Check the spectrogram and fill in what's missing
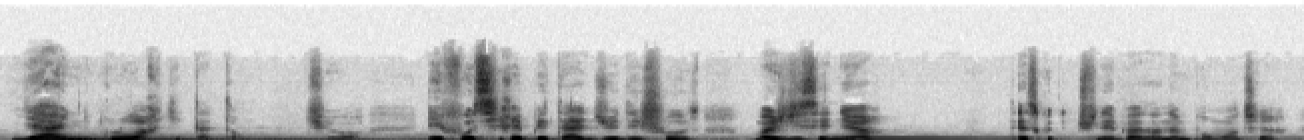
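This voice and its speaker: A woman's voice: medium pitch, steady tone, fast talker, a little mellow, faint music behind. A woman co-hosting a casual faith conversation, talking earnestly and growing fervent about prayer. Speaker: podcast co-host.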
